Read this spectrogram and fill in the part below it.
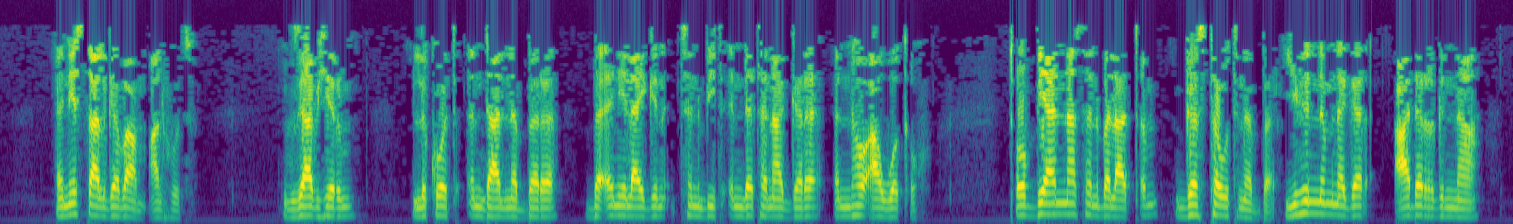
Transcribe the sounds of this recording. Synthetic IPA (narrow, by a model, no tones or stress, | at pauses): ʔɨne̞salɡəβama̰lhut̪ | ɨɡzjaβɦe̞ɾɨm | lɨkʰo̞t̪ɨnd̪alnəbːəɾə | bəʔɨne̞lajɡɨnt̪ʰɨnbit̪ɨnd̪ət̪ʰənaɡːəɾəɨnːɨhowʔawːɔkʼəh | t̪ʼo̞bijanːasənbəlat̪ʼːɨmɡəst̪ʰəwut̪nəbːə̰ɾjɪhɨnːɨmnəɡəɾ | ʔad̪ərːəɡɨnːa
